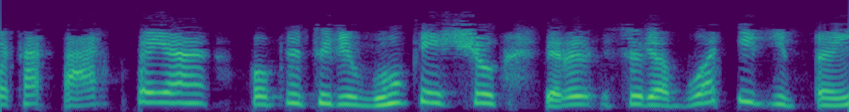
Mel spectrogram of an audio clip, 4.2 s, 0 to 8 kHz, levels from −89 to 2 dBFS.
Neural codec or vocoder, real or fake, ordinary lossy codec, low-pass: codec, 16 kHz, 1 kbps, FunCodec, trained on Chinese and English, 50 frames a second; fake; MP3, 24 kbps; 7.2 kHz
